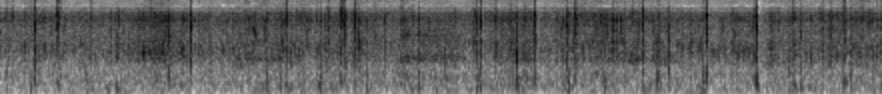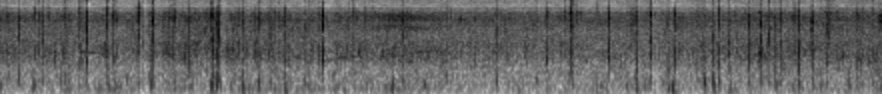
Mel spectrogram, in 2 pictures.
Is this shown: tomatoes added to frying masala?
no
